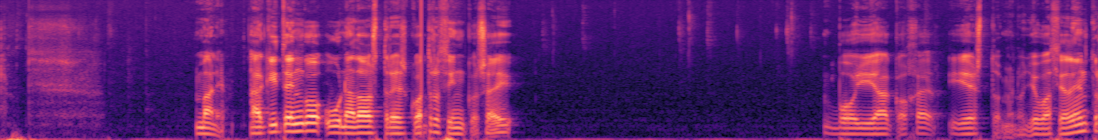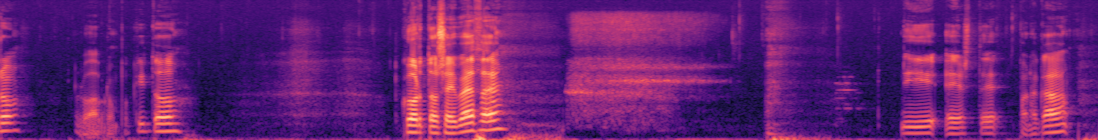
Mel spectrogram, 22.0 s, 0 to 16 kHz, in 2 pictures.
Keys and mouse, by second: 0.9 ctrl+Tab, 2.0-3.7 drag, 6.6-9.6 right drag, 9.8 e, 11.4 s, 12.5 g, 13.0 s, 14.6 ctrl+r, 18.0-19.6 right drag, 18.4-19.7 drag, 19.7 middle click, 20.3 click, 20.3 right click, 21.0-21.9 f.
